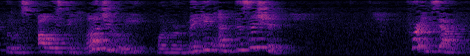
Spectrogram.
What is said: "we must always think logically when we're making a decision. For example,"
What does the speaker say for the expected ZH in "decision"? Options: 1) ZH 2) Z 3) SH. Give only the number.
3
